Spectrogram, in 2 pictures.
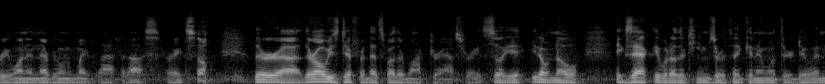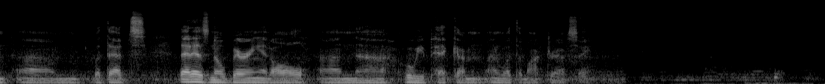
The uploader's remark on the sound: LIVE from Harvard Studio 620 lounge at Mosaic Stadium!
